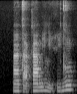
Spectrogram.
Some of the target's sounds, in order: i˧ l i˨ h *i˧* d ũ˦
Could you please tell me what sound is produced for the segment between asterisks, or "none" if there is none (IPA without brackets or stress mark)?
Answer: i˧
